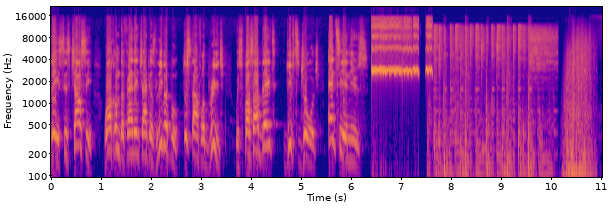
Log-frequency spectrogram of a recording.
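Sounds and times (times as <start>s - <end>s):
high whistle tone: 6.4s - 7.7s.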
